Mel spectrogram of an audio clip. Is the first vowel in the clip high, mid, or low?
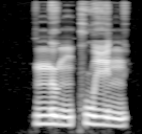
high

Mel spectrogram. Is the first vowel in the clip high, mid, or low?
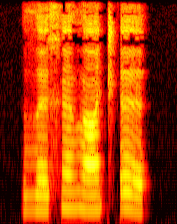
mid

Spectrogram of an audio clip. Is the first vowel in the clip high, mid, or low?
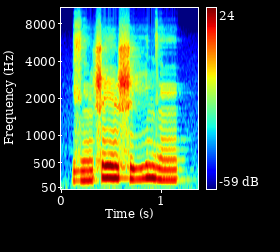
high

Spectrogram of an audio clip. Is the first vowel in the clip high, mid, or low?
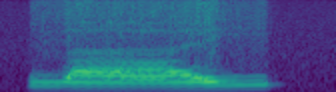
low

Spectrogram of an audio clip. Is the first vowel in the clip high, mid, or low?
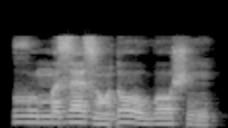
high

